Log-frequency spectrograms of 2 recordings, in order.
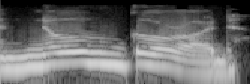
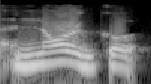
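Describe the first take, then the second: First: Novgorod said slowly in a Russian accent. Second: Norgo- broken off, a failed try at Novgorod; false start. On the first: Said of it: "trying to say that correctly in my Russian accent". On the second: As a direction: stumble on Norgo- and cut it short. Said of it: "I'm trying to say that correctly". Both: Shown as a demonstration.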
